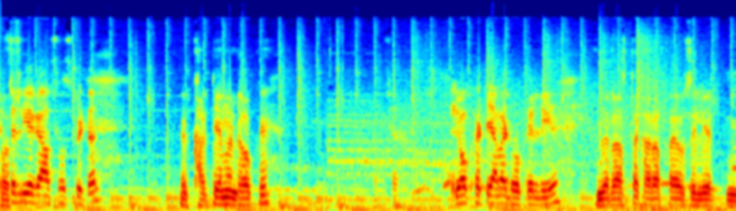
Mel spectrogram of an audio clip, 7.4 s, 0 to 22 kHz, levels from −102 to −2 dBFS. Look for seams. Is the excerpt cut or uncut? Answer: uncut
